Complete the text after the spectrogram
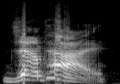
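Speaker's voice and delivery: sudden loud, high burst of fake happiness; forced happy. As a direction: imitate a student switching happiness on abruptly. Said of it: "make it happy".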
